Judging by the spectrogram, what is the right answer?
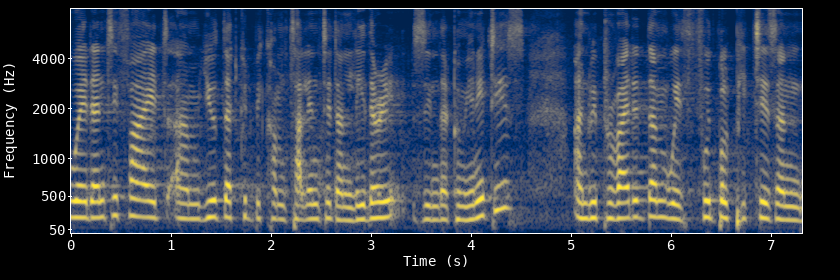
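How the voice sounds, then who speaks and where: In a Spanish accent, a woman with a medium pitch speaks with fairly even intonation. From Spain, Barcelona. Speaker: youth sports program representative. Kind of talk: panel interview. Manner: hesitant, many fillers.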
